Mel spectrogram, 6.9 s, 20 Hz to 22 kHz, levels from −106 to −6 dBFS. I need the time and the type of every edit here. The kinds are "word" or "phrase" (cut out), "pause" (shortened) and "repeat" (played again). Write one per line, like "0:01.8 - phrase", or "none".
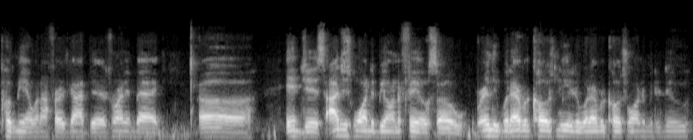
none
